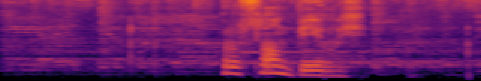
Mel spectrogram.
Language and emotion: Russian, neutral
